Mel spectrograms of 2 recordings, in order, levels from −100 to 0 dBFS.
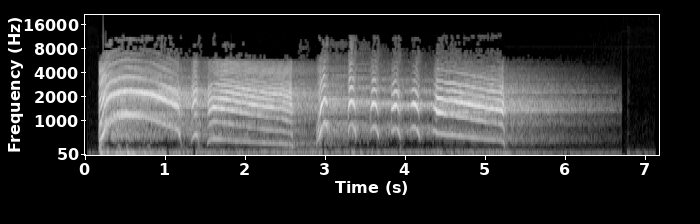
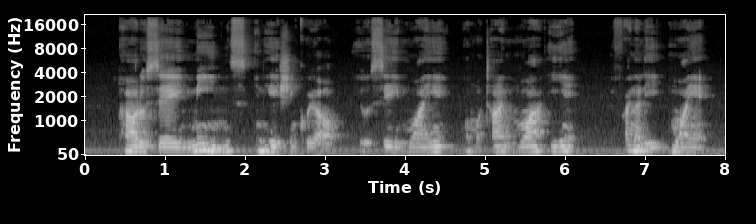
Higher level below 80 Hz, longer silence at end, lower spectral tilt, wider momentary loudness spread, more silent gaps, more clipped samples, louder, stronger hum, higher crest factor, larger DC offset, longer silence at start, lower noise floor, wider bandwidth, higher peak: about the same, -52 dBFS vs -54 dBFS; first, 1.15 s vs 0.05 s; second, 0 dB/octave vs -6.5 dB/octave; second, 8 LU vs 12 LU; neither; neither; first, -13 LUFS vs -29 LUFS; neither; about the same, 16 dB vs 18 dB; neither; first, 0.2 s vs 0 s; first, -61 dBFS vs -51 dBFS; second, 12.5 kHz vs 19 kHz; first, 0 dBFS vs -12 dBFS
